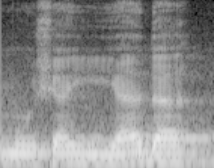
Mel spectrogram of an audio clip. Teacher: گول تا کو وقف کی حالت میں ہا ساکن سے تبدیل کر کے پڑھیں گے۔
